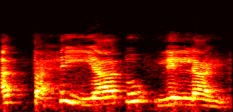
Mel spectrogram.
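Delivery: "अत्तहियातु लिल्लाहि" slow, every h sounded; careful, slow "अत्तहियातु लिल्लाहि" with long vowels; correct recitation. Shown as a demonstration. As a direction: draw out "अत्तहियातु लिल्लाहि" as "at-ta-hiy-yaatu lil-laahi". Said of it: "ये सही है".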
